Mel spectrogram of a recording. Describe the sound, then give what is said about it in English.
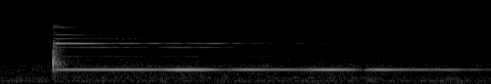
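A single bell is struck once to end a meditation, and its clear, shimmering tone rings on steadily for several seconds, slowly fading, with faint soft rustling sounds in the quiet background. “When I ring the bell, you can open your eyes.”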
